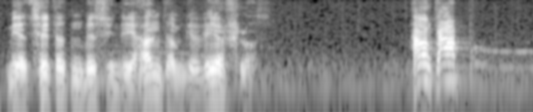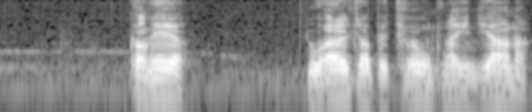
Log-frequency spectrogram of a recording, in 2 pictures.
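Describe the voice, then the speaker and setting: A man's voice: medium pitch, animated, takes it slowly, long pauses, pushed and bright. A male actor in a German audio drama, playing an old frontier hunter with a dry, threatening manner. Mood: quietly menacing.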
